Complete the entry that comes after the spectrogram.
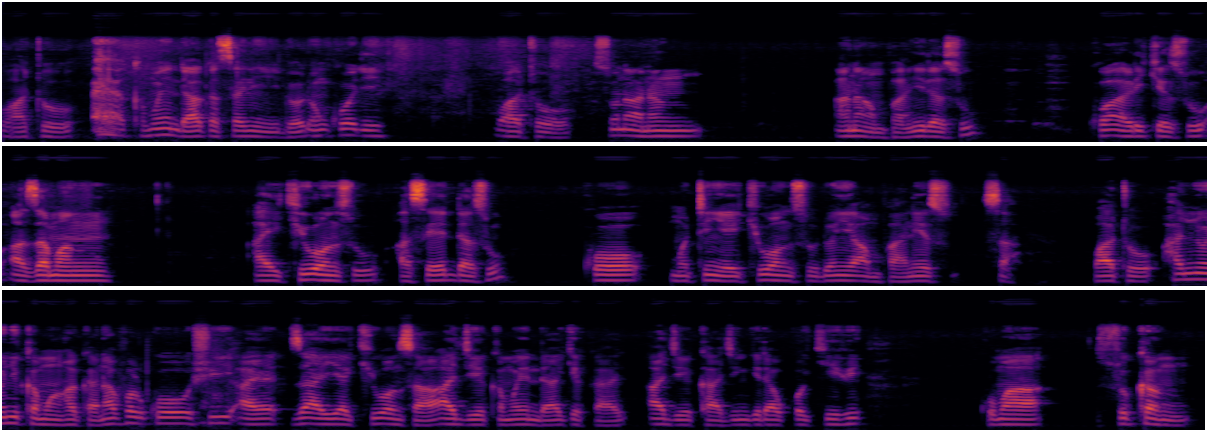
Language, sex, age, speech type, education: Hausa, male, 30-45, spontaneous, tertiary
